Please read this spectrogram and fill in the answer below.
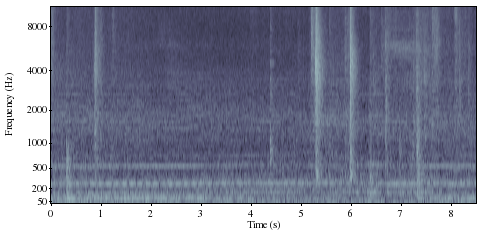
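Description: Steady low hum inside an elevator cab, with about five sharp clicks over it. The loudest click comes a little past five seconds in and another follows a second later.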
